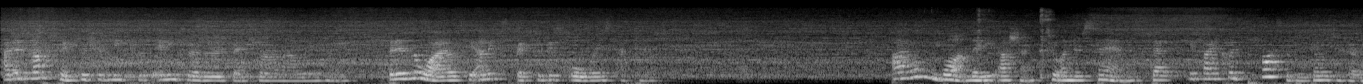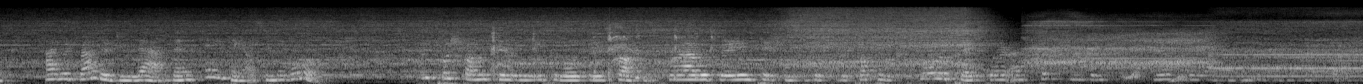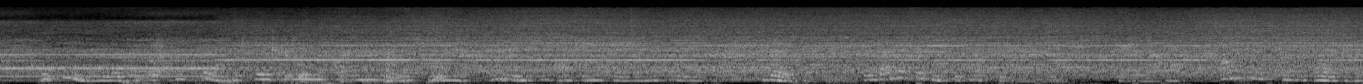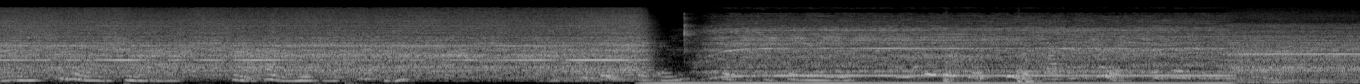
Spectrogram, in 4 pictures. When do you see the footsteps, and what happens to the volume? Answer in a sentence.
You can't hear the footsteps here.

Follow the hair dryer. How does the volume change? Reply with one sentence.
The volume of the hair dryer goes up.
